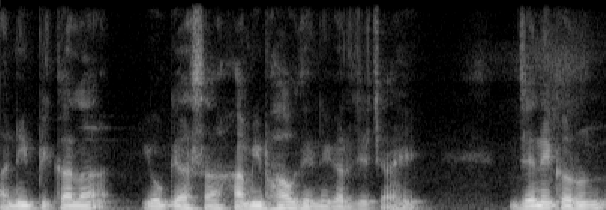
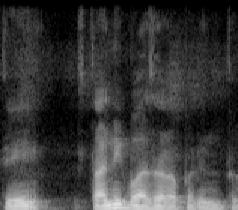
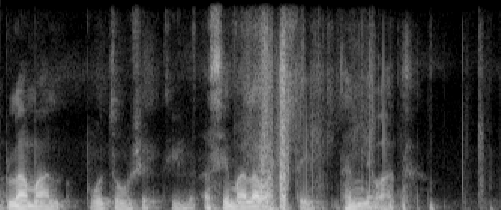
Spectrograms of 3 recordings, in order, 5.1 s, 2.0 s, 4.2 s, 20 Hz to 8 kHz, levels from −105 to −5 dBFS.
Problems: constant background noise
